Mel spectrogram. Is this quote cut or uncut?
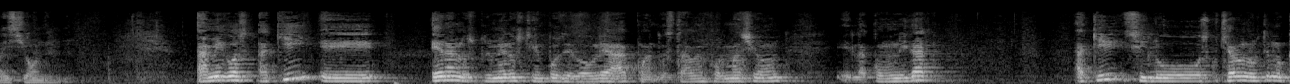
uncut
